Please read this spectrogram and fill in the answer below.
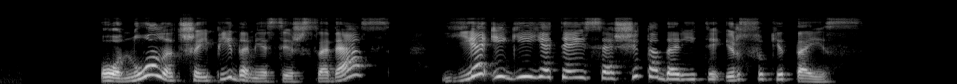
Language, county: Lithuanian, Kaunas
